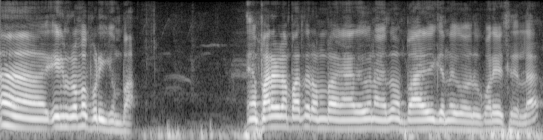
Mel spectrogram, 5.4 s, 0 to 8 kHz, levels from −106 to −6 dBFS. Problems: constant background noise, background conversations at intervals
